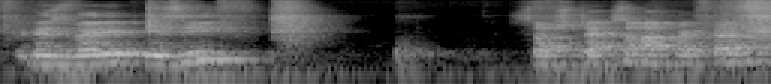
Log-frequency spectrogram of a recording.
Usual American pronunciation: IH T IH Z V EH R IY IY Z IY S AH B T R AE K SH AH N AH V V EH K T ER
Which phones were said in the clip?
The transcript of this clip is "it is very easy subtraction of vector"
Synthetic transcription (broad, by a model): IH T IH Z V EH R IY IY Z IY S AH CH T EH K S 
